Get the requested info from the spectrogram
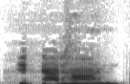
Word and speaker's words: Thich Nhat Hanh: Wynn Bruce was a climate activist and follower of, and I apologize if I'm saying this wrong, Thich Nhat Hanh. – Thich Nhat Hanh.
